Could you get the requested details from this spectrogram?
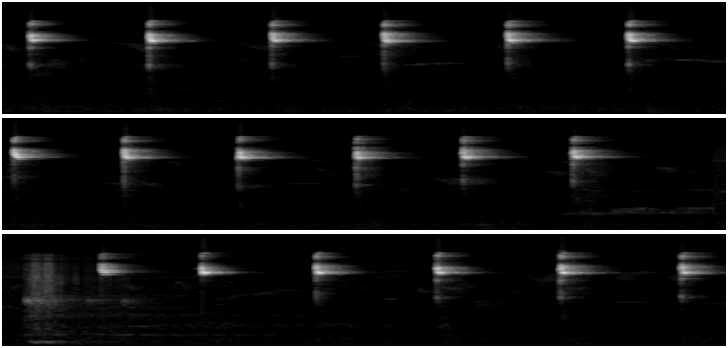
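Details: Lovebird from a lure recording for getting other lovebirds to sing: single sharp high chirps repeated steadily, about every half second, with a soft click in the middle.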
